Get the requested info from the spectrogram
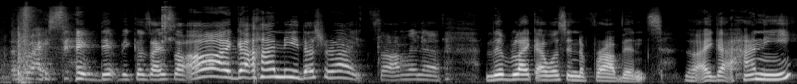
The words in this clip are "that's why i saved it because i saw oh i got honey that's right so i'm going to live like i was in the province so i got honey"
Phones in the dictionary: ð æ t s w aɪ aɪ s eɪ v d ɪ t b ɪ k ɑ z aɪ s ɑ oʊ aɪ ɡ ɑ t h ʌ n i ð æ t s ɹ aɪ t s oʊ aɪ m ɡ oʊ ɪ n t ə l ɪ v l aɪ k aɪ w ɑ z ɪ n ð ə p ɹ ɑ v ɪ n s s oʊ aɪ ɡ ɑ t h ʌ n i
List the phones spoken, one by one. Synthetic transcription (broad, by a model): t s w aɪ aɪ s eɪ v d ɪ t b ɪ k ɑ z aɪ s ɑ oʊ aɪ ɡ ɑ t h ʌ n i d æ t s ɹ aɪ t s oʊ aɪ m ɡ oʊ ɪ n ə l ɪ v l aɪ k aɪ w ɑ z ɪ n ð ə f ɹ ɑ b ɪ n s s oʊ aɪ ɡ ɑ t h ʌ n i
